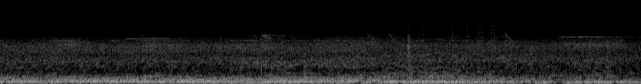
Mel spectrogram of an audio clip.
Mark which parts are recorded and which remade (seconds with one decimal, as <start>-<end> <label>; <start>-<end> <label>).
0.0-6.4 recorded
